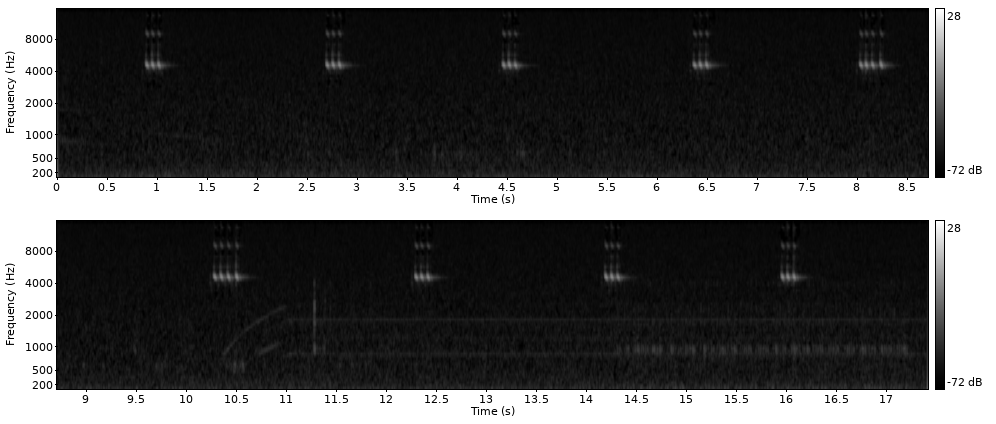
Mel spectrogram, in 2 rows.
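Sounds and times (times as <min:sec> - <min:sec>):
quiet low hum: 0:00.0 - 0:17.4
cricket chirping: 0:00.9 - 0:01.2, 0:02.7 - 0:03.0, 0:04.4 - 0:04.7, 0:06.4 - 0:06.7, 0:08.0 - 0:08.4, 0:10.2 - 0:11.2, 0:11.9 - 0:12.9, 0:14.1 - 0:17.4.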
